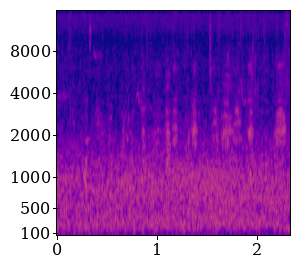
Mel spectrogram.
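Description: A flock of mallards giving faint, scattered quacks.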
